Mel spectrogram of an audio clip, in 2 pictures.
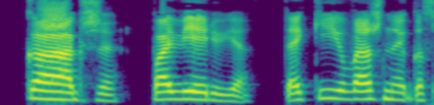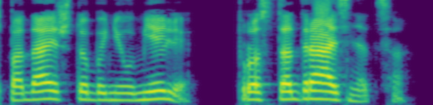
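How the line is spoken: Grumbling. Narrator (Russian): Проворчал Мартын

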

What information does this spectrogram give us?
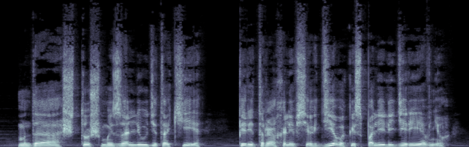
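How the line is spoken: Sad tone. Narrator (Russian): сказал я грустным тоном

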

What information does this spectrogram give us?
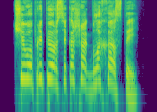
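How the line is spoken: Shrill hysterical squeak. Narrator (Russian): пропищал парень голосом, свойственным больше истеричным дамам, нежели крепкому представителю сильного пола

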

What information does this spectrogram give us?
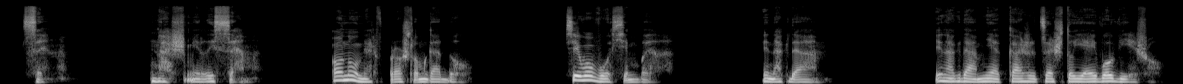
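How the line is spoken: Quiet. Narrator (Russian): закончил мистер Мартин тихо

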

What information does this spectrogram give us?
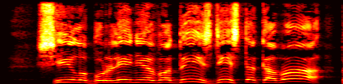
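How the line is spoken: Shout into ear. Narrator (Russian): прокричал Славомир на ухо другу

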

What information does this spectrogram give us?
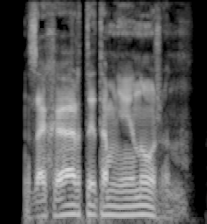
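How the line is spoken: Speaking through teeth. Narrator (Russian): процедил граф

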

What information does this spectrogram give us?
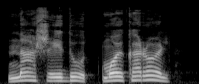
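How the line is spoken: Growling voice. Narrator (Russian): раздался рычащий голос Ровента

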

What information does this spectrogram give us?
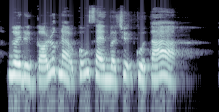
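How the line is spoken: Loud laughing. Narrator (Vietnamese): Cảnh Mân Sinh há miệng cười to

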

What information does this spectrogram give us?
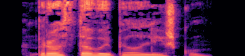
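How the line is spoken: Calm explanation. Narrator (Russian): спокойно пояснил Дзяо Тай

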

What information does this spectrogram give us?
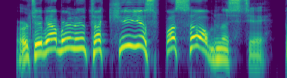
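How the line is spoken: Booming voice. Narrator (Russian): прогремел

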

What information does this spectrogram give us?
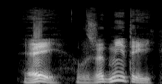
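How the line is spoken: Chuckling elephant. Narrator (Russian): хохотнул слон

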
